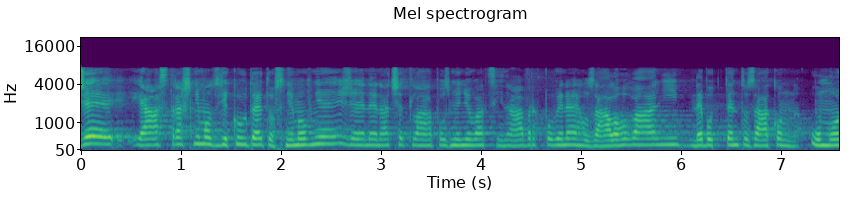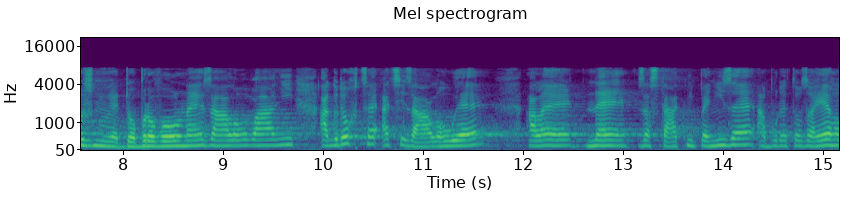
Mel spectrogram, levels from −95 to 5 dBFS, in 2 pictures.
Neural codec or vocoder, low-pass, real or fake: none; 7.2 kHz; real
